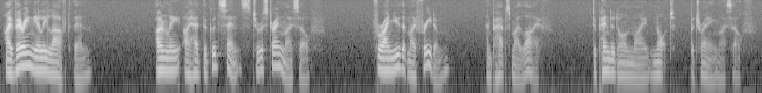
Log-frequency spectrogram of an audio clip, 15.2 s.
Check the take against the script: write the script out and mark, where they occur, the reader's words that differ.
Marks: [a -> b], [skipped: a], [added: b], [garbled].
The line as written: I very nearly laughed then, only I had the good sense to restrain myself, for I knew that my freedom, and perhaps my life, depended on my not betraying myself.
I very nearly laughed then, only I had the good sense to restrain myself, for I knew that my freedom, and perhaps my life, depended on my not betraying myself.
